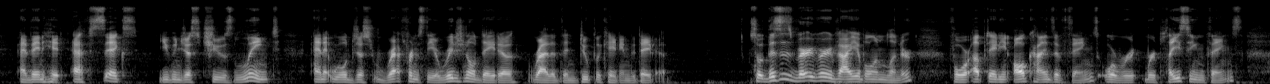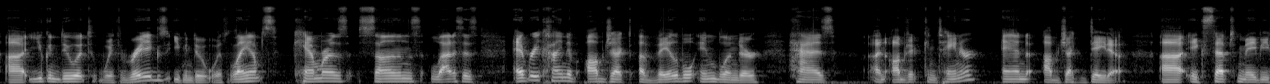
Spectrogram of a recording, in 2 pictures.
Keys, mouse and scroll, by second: 0.0 click, 0.6 F6, 7.2 shift+middle click, 7.6 scroll up 2, 8.3 x, 9.6 right click, 10.9 shift+middle click, 18.6 shift+a, 25.3 click.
